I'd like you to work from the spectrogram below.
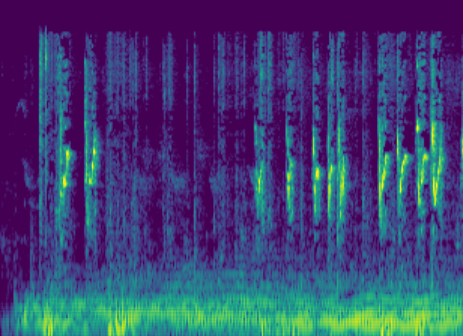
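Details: Agitated young bar-winged prinia: spaced bright, high chirps and short slurred notes, coming singly and in pairs, over a steady low rumbling background noise.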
